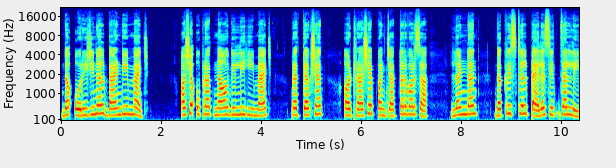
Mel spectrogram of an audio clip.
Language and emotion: Goan Konkani, neutral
